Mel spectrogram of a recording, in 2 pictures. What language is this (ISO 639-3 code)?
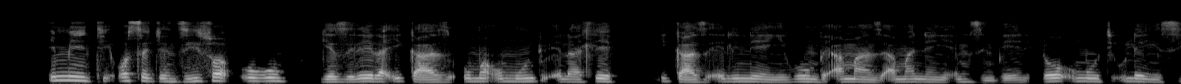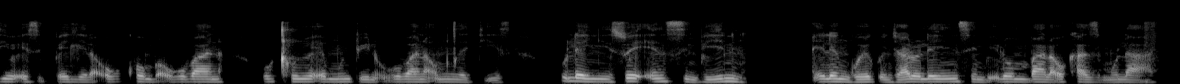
nde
